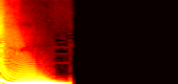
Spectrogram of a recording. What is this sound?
Distorted kick created with F.L. Studio. Blood Overdrive, Parametric EQ, Stereo enhancer, and EQUO effects were used.
progression, melody, drumloop, trance, kick, drum, beat, distorted, distortion, synth, techno, hard, hardcore, bass, kickdrum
